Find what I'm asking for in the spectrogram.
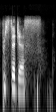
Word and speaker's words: prestigious: So it's prestigious. Prestigious is the pronunciation for this word.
